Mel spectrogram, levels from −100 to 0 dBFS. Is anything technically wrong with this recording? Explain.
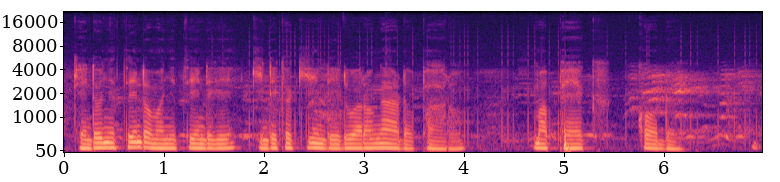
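Yes. A train of clicks runs from 1.48 s to 6.93 s: about nine per second at an uneven pace, roughly fifty in all, peaking about level with the speech. Likely cause is interference or a faulty connection injecting repeated pulses, heard as ticking over the speech and in pauses.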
